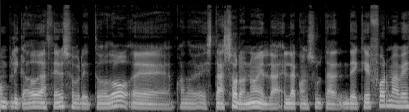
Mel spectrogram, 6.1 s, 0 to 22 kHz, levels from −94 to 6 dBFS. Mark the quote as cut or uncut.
uncut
